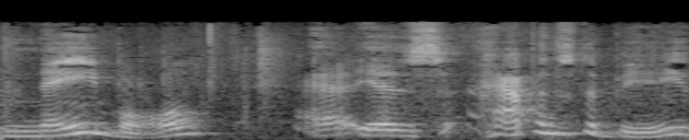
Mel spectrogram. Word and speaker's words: Nabal: The Hebrew word is Nabal, or you might pronounce it Nabal, N-A-B-A-L.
